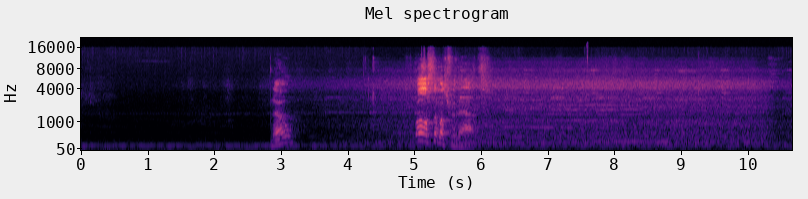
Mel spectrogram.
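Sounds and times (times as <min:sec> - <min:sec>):
speech: 0:02.8 - 0:03.3, 0:05.0 - 0:06.1
train passing on nearby track: 0:03.6 - 0:10.6.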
